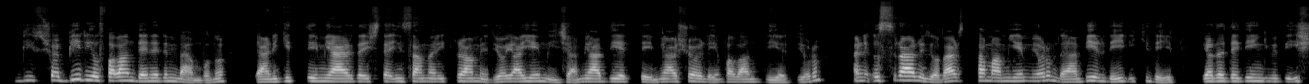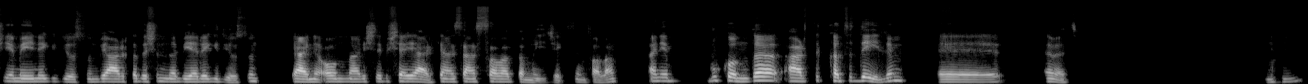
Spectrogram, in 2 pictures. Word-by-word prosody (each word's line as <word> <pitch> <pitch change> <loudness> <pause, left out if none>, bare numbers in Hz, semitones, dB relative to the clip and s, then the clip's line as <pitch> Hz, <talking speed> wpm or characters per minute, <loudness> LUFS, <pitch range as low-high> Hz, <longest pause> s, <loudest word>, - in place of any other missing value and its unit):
bir 185 +4 -11
şöyle 185 -2 -4
1 230 0 0
yıl 195 -2 +3
falan 180 -1 +3
denedim 150 0 +1
ben 95 -1 -1
bunu. 135 +9 -4 0.3
Yani, 125 +1 +1
gittiğim 150 0 -3
yerde, 140 -1 +4
işte, 135 0 -3
insanlar 140 0 -1
ikram 145 0 0
ediyor 120 +2 -3
ya, 140 -1 +3
"Yemeyeceğim." 135 -6 -2
ya 135 -1 +2
"Diyetteyim." 130 -4 -2
ya 135 0 +1
"Şöyleyim." 130 -6 -1
falan 120 -1 -1
diye 105 -1 -4
diyorum. 155 - -5 0.3
Hani, 165 - -3
ısrar 185 +3 +5
ediyorlar. 145 +3 +2 0.2
Tamam 165 -3 +2
yemiyorum 165 +3 -3
da 125 - -1
yani 125 +1 0
1 165 -5 -1
değil 135 +2 -1
2 145 +2 -11
değil 105 -1 -3 0.3
ya 145 0 +3
da 150 -1 +2
dediğin 155 +1 -1
gibi 140 -1 -9
bir 135 - -5
iş 150 +2 -5
yemeğine 140 -1 0
gidiyorsun, 125 -2 -7
bir 140 - +1
arkadaşınla 135 +1 0
bir 130 - -1
yere 130 0 +3
gidiyorsun, 125 +3 -6 0.3
yani, 125 -2 +6
onlar, 135 -1 0
işte, 135 +1 -6
bir - - -14
şey 140 - +1
yerken 130 0 +2
"Sen 130 +1 +1
salata 130 -2 0
mı 100 -3 -5
yiyeceksin?" 90 +5 -10
falan, 110 +7 -3 0.3
hani, 160 -1 -2 0.3
bu 180 +2 -7
konuda 175 +3 +6
artık 155 +4 +2
katı 165 -1 0
değilim. 165 +3 +1 0.3
Eee, 115 0 0 0.4
evet - - -4 1.9
Hı 115 - -12
hı. 130 +3 -14
140 Hz, 160 wpm, -24 LUFS, 125-155 Hz, 1.9 s, yani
